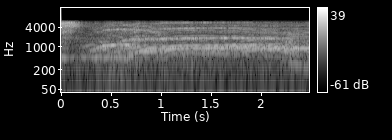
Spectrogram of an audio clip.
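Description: Concert crowd shouting back in a call-and-response, many voices overlapping, swelling about half a second in.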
